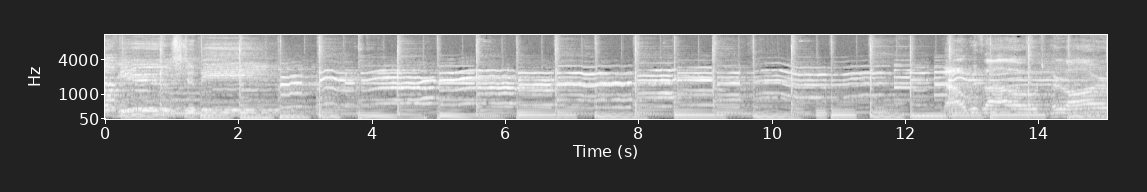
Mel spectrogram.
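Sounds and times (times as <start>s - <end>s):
steady beat: 0.0s - 13.6s
alternating bass line: 0.0s - 15.0s
steel guitar sliding notes: 0.0s - 15.0s.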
